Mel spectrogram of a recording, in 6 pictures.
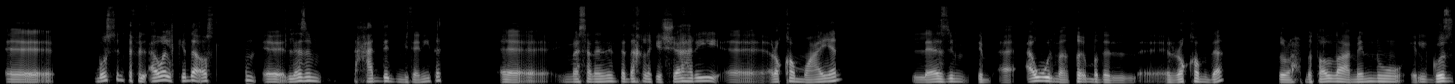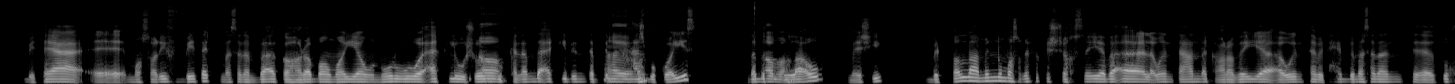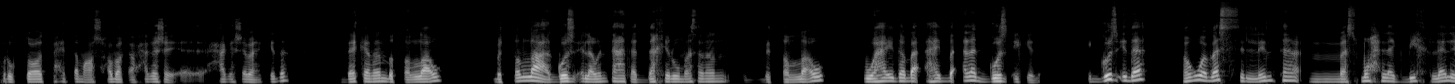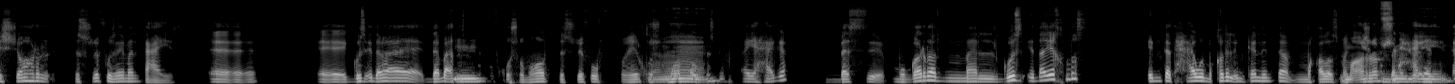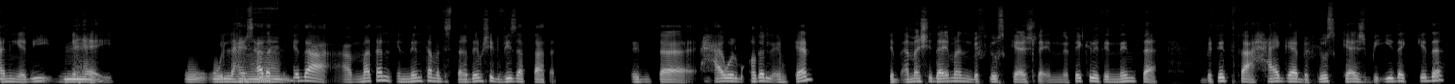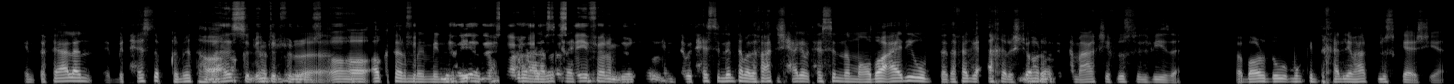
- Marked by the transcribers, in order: tapping; unintelligible speech
- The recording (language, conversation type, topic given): Arabic, advice, إزاي قلقك من تفويت العروض والخصومات بيخليك تشتري حاجات من غير تخطيط؟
